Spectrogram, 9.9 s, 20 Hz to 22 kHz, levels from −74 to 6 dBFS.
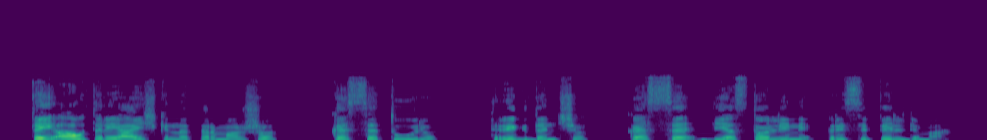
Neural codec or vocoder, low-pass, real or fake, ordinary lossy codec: none; 9.9 kHz; real; AAC, 64 kbps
